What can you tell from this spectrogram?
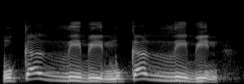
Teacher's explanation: زال کی ادائیگی کلیئر رکھنے ہے، زال کو زا سے نہیں بدلنا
